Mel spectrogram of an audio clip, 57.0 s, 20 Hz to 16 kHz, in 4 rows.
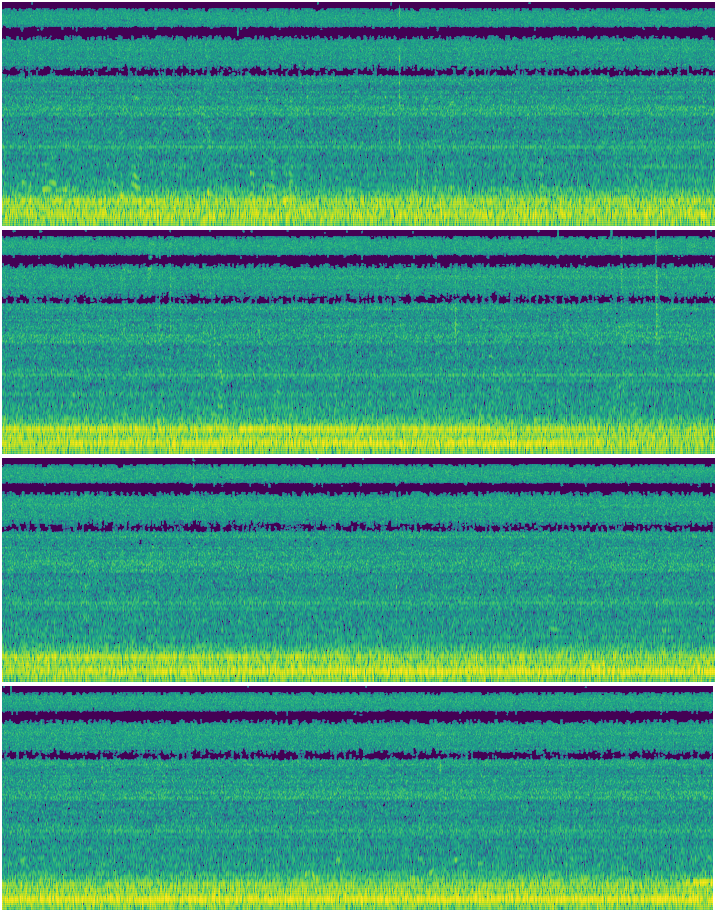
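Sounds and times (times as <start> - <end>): airplane cabin low hum: 0.0 - 57.0
higher engine hum: 56.1 - 57.0.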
